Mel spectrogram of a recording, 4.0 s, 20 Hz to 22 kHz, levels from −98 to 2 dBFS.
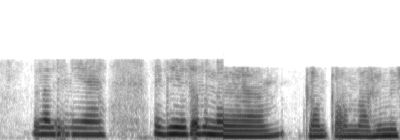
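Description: G.729 codec damage runs through the whole speech clip: the 8 kbit/s coder rebuilds the voice from a vocal tract filter, a pitch predictor and a few pulses per frame, so everything above 4 kHz is gone and the speech has a plainly rough, synthetic edge.

VoIP packet loss concealed by the speech codec appears from 0.53 to 0.96 s. About 100 ms of audio went missing, scattered over 160 ms with a longest gap of 60 ms, which fits several lost 20 ms packets. The decoder filled each gap by extending its last pitch and filter at falling gain, so the speech turns briefly buzzy and weak and stays thin after packets return.

A section at the wrong speed starts at 2.23 s and lasts to the end. It plays at 0.80 times normal speed, so the speech drags and drops roughly four semitones together, deep and slow. This likely comes from that stretch being played against the wrong clock.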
